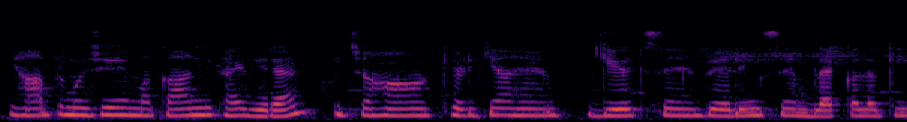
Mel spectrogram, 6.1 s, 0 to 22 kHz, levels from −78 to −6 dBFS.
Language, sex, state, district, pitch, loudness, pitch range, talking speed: Hindi, female, Bihar, Jahanabad, 225 Hz, -41 LUFS, 215-230 Hz, 190 wpm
